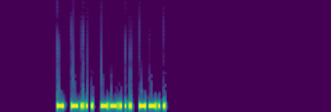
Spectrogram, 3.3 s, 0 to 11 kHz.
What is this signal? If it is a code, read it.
Morse code, heard as a keyed tone, about 46 wpm, 700 Hz. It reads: TB7Z
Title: DXCC-100 Call Signs - 4 Characters - 50wpm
